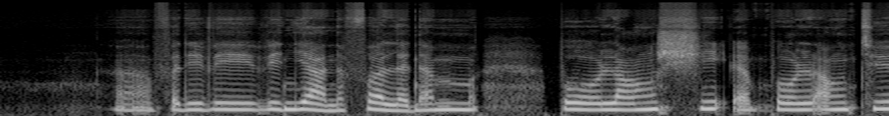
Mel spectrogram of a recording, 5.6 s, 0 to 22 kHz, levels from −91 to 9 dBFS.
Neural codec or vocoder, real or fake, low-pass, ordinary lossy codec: none; real; 19.8 kHz; Opus, 32 kbps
